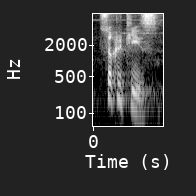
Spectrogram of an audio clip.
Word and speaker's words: Socrates: Greek names from the Greek mythology they also pronounce the last e let's like Socrates right Sophocles Achilles Hercules right phibe so P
